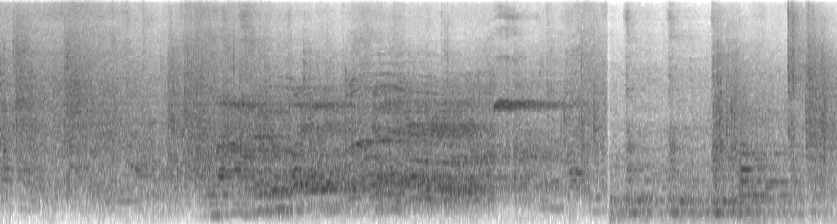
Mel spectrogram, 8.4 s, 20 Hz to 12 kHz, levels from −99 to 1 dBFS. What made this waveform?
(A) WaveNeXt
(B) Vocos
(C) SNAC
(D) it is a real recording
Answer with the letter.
D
